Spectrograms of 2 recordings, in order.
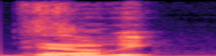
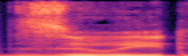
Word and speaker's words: Zooey: I think I was the person who started the Zooey trend because it's two O's instead of the usual Z-O-E for her name. So I said, I think she pronounces it Zooey. – Yeah. – Yes, she does. I'm saying it the way she says it.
